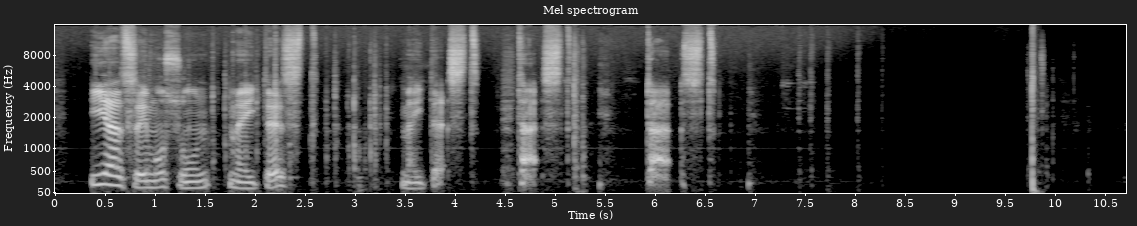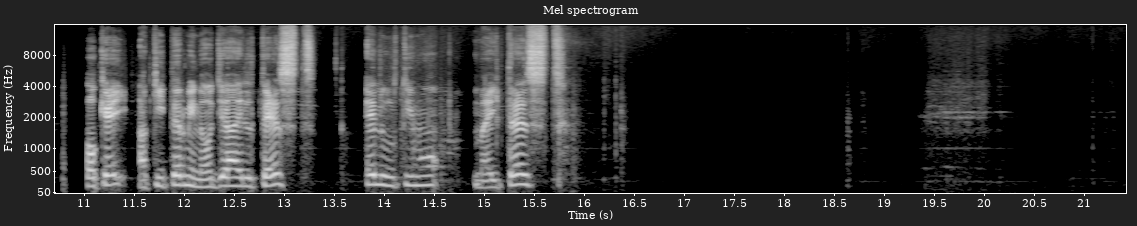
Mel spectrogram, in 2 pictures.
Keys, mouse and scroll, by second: 0.3 click, 1.3-3.6 typing, 5.1 Return, 13.9 click, 14.4 Up, 15.0 Down, 16.1 scroll up 1, 21.0-21.4 scroll up 1.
